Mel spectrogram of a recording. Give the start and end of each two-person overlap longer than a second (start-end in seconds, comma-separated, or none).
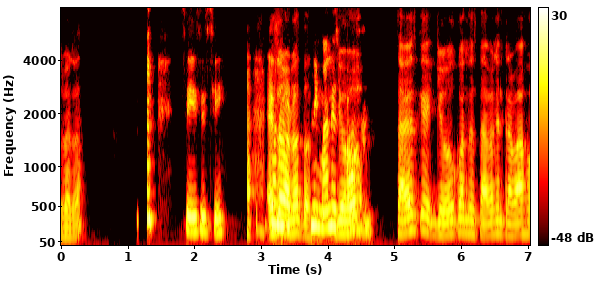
3.1-4.7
